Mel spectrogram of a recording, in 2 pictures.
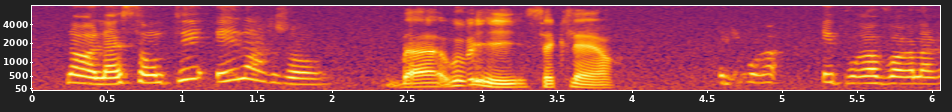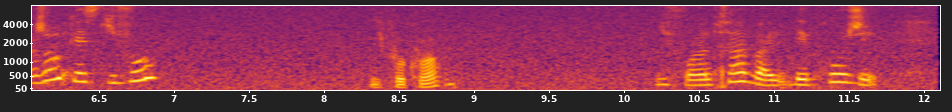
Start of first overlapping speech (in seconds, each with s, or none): none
